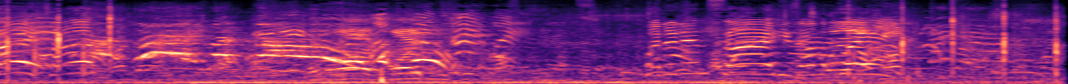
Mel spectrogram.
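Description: Young players shout and cheer outdoors across an open field.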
